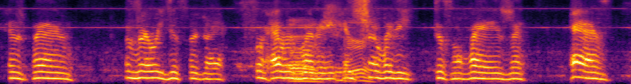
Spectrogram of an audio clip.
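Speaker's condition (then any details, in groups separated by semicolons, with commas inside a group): Spinal muscular atrophy; full-time ventilator, stable, Spinraza treatment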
